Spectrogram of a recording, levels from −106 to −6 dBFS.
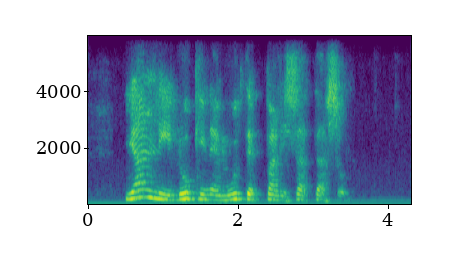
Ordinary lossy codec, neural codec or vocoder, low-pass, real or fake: Opus, 16 kbps; none; 5.4 kHz; real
